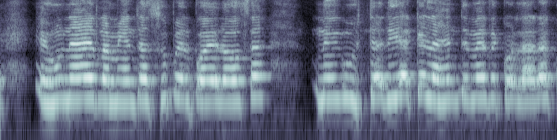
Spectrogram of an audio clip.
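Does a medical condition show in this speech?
Yes: cerebral palsy; from birth; affects speech.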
